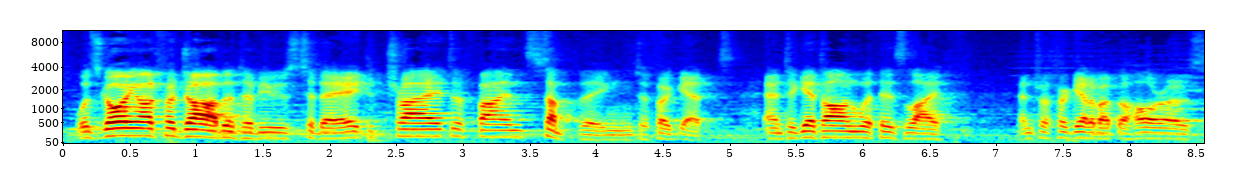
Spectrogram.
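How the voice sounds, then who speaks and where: A man hosting a live old-time radio show, introducing characters from the stage in a dramatic, drawn-out storytelling style. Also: medium pitch, a bit bright. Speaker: host and announcer. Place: stage before a live studio audience. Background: musical accompaniment.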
